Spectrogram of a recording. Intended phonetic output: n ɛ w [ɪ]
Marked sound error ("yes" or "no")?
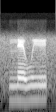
no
